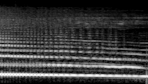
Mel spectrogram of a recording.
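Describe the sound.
People in a car on the way back from a Toronto Wolfpack rugby league game howl like wolves in one loud, sustained, siren-like wail that holds a steady pitch and slowly slides lower over about a second and a half.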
